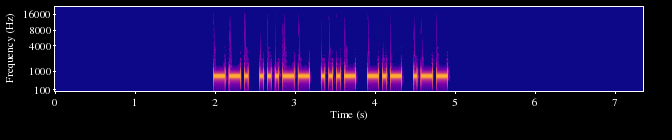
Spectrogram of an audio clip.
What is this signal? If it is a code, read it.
Morse code, heard as a keyed tone, about 25 wpm, 700 Hz. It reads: G3VKW
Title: DXCC-100 Call Signs - 5 Characters - Repeated 2x - 25wpm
